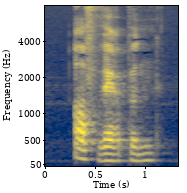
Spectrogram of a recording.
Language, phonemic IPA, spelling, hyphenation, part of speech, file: Dutch, /ˈɑfʋɛrpə(n)/, afwerpen, af‧wer‧pen, verb, Nl-afwerpen.ogg
- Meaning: 1. to throw off, to cast off 2. to produce, yield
